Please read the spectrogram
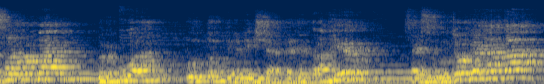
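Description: A man singing a slow, wavering melody, accompanied by two acoustic guitars.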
